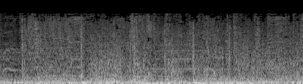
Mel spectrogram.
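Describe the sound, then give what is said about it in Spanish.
Rocket test launches of a Redstone rocket exploding in flight give a loud, dense, continuous rumbling roar, heavy in low bass, with booms and crackling bursts blending together throughout and no clear separate blasts. “Diferentes pruebas del lanzamiento del cohete Redstone. Todos explotan en vuelo.”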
